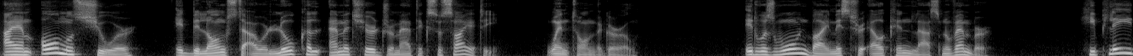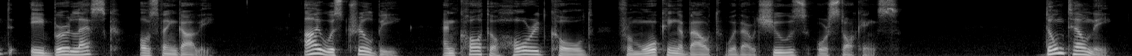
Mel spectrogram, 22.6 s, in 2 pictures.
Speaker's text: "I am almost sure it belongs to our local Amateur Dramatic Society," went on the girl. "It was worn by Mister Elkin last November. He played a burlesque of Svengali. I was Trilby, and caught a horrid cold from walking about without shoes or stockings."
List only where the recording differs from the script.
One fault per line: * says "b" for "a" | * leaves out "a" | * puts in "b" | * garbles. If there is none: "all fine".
* puts in "Don't tell me"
